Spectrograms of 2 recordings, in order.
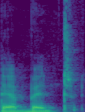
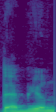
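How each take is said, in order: First: The word ends with a t sound. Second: The word ends in a vowel, no t. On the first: The speaker calls it wrong. "Not డెబెట్" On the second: The speaker calls it right. "This is డెబ్యూ"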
